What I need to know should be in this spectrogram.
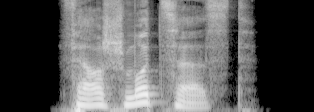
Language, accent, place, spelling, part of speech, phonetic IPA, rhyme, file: German, Germany, Berlin, verschmutzest, verb, [fɛɐ̯ˈʃmʊt͡səst], -ʊt͡səst, De-verschmutzest.ogg
- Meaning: second-person singular subjunctive I of verschmutzen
